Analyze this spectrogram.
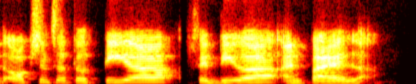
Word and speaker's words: paella: options are tortilla and paella sorry i'm supposed to be not pronouncing the elves there's a picture pictures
